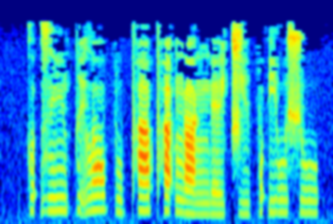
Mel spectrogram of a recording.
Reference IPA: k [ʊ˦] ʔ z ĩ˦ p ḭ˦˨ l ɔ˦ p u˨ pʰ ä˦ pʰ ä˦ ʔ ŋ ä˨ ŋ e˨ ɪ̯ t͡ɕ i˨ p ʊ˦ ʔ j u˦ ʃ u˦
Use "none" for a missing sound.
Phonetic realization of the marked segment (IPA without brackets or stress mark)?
ʊ˦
